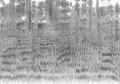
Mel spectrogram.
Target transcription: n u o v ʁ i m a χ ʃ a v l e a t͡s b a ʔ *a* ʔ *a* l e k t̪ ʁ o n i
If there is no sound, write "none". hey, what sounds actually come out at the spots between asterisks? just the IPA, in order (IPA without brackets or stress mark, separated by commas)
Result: a, e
